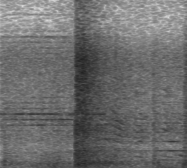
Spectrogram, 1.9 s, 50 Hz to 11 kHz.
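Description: Diwali fireworks from a 30-shot cake go off outdoors in heavy rain, sharp broadband bursts cracking over a steady wash of noise while people talk nearby.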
